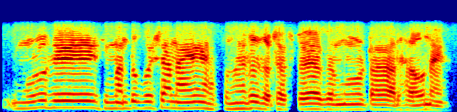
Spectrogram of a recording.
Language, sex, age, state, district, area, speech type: Assamese, male, 30-45, Assam, Majuli, urban, conversation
